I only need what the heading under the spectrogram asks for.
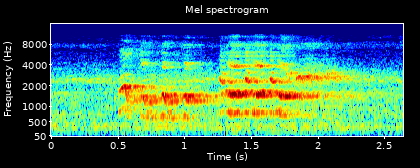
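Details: At dawn in rainforest at Port Douglas, northern Queensland, an orange-footed scrubfowl gives one loud, raucous, slightly wavering screech of about two seconds against a quiet background. It is a nightly screecher that also calls after midnight.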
